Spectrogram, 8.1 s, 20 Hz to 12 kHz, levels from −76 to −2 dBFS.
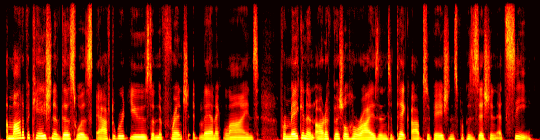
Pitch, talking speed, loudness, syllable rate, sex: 165 Hz, 180 wpm, -19 LUFS, 6.0 syllables/s, female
